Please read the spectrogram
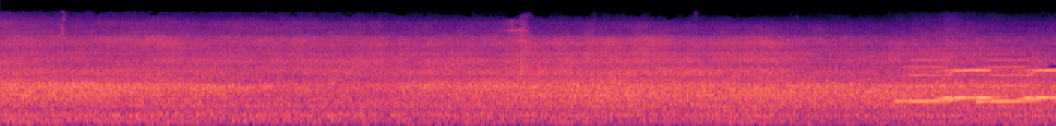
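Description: Steady hiss. About six seconds in, a UK level crossing's yodel alarm starts: a repeating two-tone rising warble that sounds as the amber lights come on, the start of the barrier-lowering sequence.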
